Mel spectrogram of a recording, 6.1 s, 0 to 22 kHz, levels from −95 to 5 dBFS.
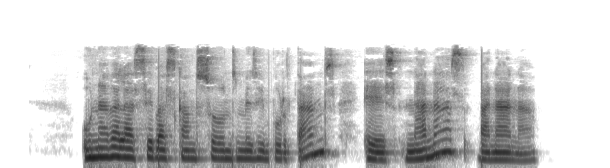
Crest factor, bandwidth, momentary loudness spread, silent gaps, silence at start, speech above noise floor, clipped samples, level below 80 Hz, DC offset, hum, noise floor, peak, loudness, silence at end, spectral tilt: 16 dB; 8.4 kHz; 8 LU; none; 0.85 s; 50 dB; under 0.1%; -54 dBFS; under 0.1%; none; -68 dBFS; -4 dBFS; -19 LUFS; 0.75 s; -5.5 dB/octave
